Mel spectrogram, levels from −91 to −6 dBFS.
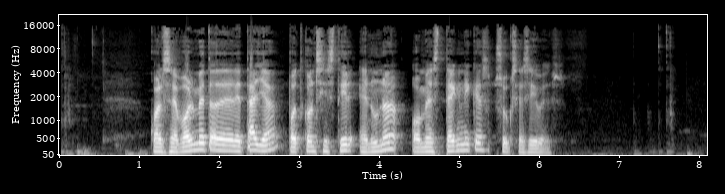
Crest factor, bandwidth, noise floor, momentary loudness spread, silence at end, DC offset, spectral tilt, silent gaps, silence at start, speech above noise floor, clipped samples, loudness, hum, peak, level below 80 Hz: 18 dB; 16 kHz; -58 dBFS; 10 LU; 1.85 s; under 0.1%; -4.5 dB/octave; none; 0.25 s; 42 dB; under 0.1%; -16 LUFS; none; 0 dBFS; -50 dBFS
